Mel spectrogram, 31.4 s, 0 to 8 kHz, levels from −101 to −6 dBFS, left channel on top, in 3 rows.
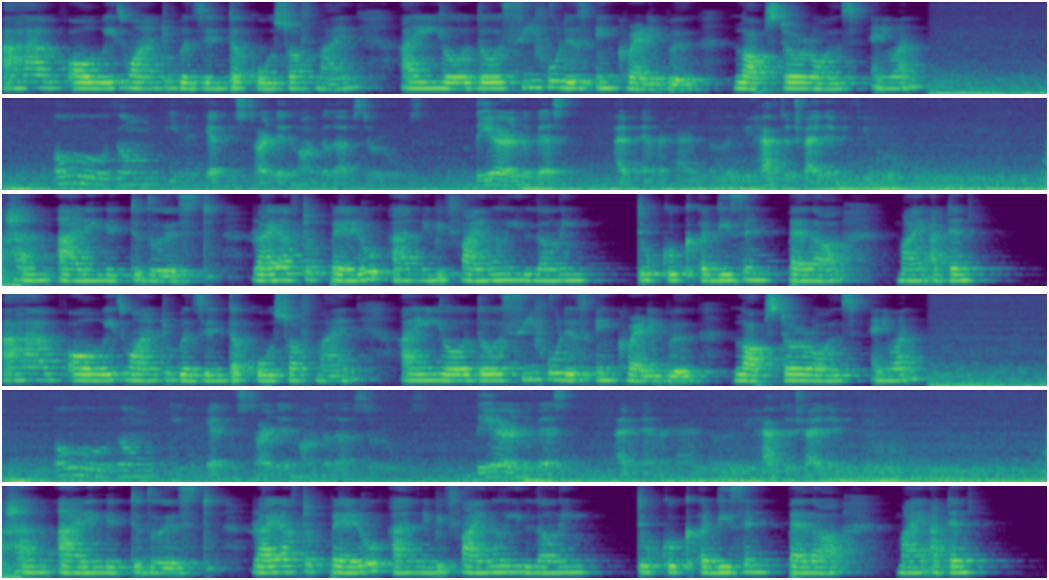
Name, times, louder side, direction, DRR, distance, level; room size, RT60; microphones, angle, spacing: voice 1, 0.0-9.2 20.8-26.7 27.3-29.6 29.8-30.6, equal, 5° right, -2 dB, 0.5 m, -28 dB
sound 1, 9.2-21.1, equal, 50° right, 0.6 m, -34 dB
voice 2, 11.0-14.6 15.1-16.1 16.6-19.5, left 2 dB, 70° left, 2 dB, 0.6 m, -37 dB
3.2 x 2.6 x 2.3 m, 0.75 s
head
